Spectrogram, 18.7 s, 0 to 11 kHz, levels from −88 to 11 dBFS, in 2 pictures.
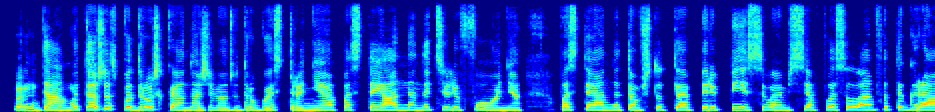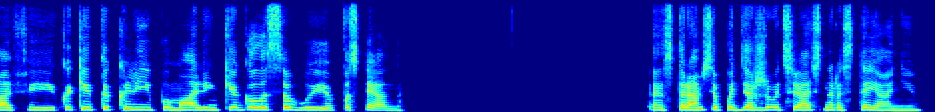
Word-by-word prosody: Да, 225 -5 +5
мы 235 +6 +1
тоже 275 +5 +3
с 310 - -11
подружкой- 270 -2 +1
она 225 0 0
живет 220 -1 -2
в 215 - -2
другой 225 0 0
стране- 225 0 +1
постоянно 240 0 +2
на 235 +3 0
телефоне, 225 -4 -1 0.4
постоянно, 240 -1 +1
там, 245 +1 +1
что-то 245 +1 0
переписываемся, 250 -3 0
посылаем 260 -1 +1
фотографии, 235 -3 0
какие-то 265 +2 -3
клипы 250 -3 -3
маленькие, 235 +1 0
голосовые, 235 -4 0
постоянно. 200 -5 -5 2.4
Э, 235 -2 -4
стараемся 245 +3 +2
поддерживать 240 0 -1
связь 235 -1 -1
на 240 -1 -1
расстоянии. 205 -3 -3
235 Hz, 95 wpm, -23 LUFS, 225-255 Hz, 2.4 s, Да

